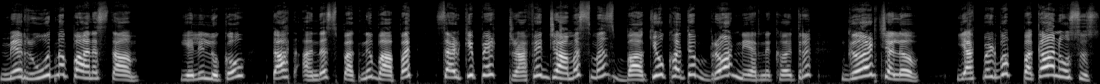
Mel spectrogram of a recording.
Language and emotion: Kashmiri, angry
